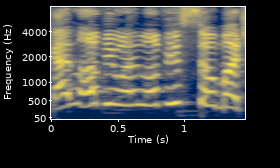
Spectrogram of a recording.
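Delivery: acted-out, high, tearful, overwhelmed gushing. Retelling what a fan said while hugged: imitating a fan crying.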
